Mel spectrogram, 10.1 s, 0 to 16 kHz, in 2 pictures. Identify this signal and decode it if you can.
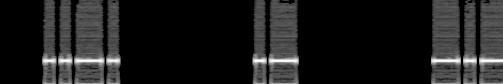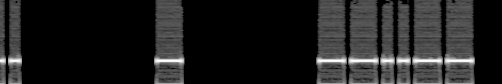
Morse code, heard as a keyed tone, about 15 wpm, spaced as for 5 wpm, 1000 Hz. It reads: FACT,
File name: qotdfiles / 5wpm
